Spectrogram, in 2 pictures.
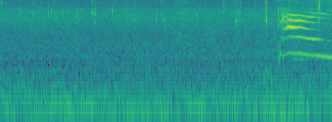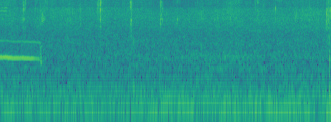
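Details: Young kitten, one of a litter whose mother has been missing for a week, in a family home garden; a single drawn-out, level meow lasting about a second, with faint background hum.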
